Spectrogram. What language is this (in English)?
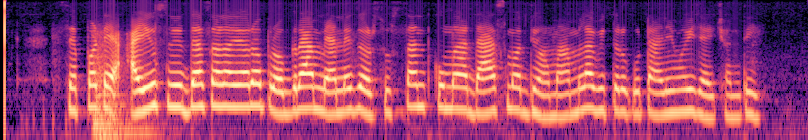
Odia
